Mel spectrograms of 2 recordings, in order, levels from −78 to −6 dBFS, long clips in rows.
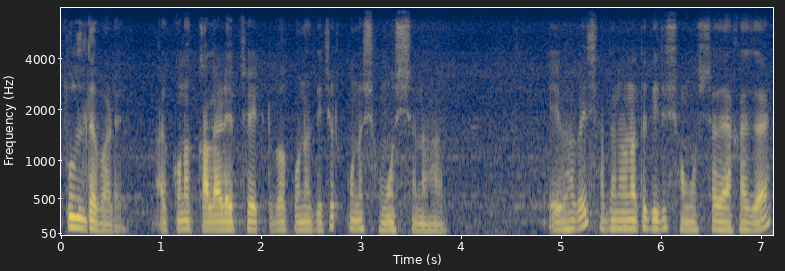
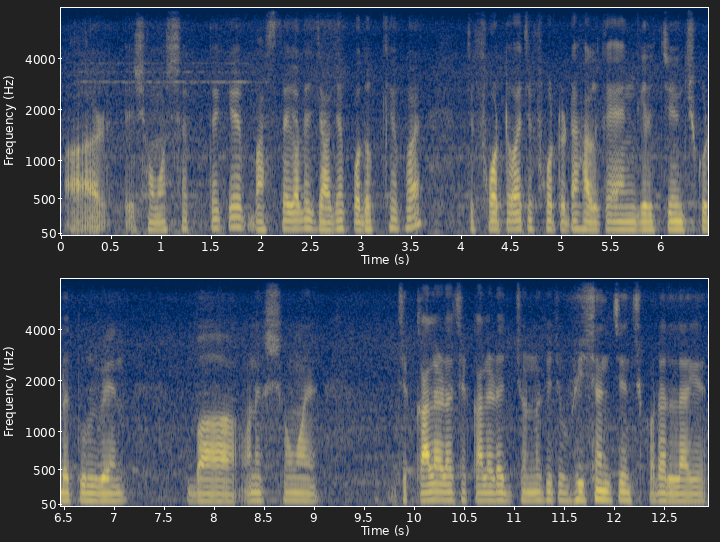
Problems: background sounds at intervals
